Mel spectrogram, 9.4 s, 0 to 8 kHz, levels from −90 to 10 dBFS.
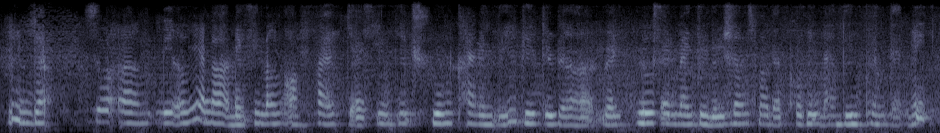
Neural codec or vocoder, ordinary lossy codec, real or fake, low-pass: codec, 16 kHz in and 24 kHz out, 0.6 kbps, FireRedTTS-2 codec; Opus, 24 kbps; fake; 7.2 kHz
